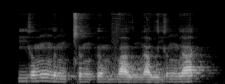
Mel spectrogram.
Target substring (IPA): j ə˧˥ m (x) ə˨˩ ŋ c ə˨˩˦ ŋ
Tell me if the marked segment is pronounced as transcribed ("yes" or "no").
no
